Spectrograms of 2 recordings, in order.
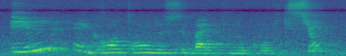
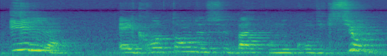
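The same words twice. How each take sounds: First: The first and last syllables get no special push. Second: The first and last syllables are pushed with energy.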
